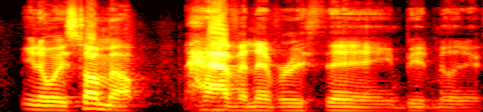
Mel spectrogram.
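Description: Here a man with a Southern US accent speaks at a medium pitch in a bright, sharp tone. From US South. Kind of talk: casual chat.

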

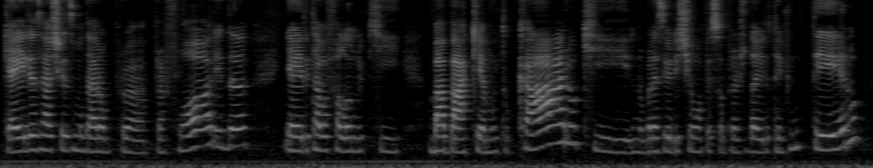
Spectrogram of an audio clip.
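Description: In a Paulista accent, a woman talks very fast at a fairly high pitch with ordinary pitch variation. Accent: Paulista Brazilian Portuguese. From Diadema, São Paulo, Brazil. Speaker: former au pair and student. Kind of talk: casual interview chat.

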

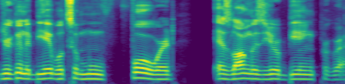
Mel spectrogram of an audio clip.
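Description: A man with an American accent and a normal speaking voice, medium pitch, moderate pace, on a very clean recording with a silent background and a dry, close sound with no echo. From Waterbury, Connecticut. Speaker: podcast co-host. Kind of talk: casual chat.

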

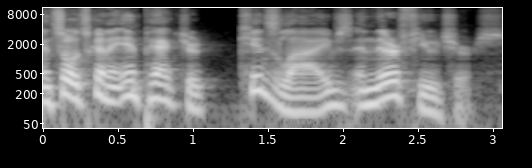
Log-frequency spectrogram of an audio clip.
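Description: Heard in a very clean recording with a silent background, a man's voice shows vocal fry and very wide pitch swings. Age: 50s. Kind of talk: teaching monologue on faith.

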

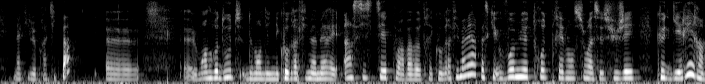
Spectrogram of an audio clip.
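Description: At a very fast pace, a woman talks with a fairly high pitch and a dark, mellow tone. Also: ordinary pitch variation. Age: 30s. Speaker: podcast host. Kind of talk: casual interview.

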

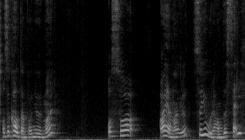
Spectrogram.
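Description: A woman's fairly high, dark and mellow voice at a fairly quick pace. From Norway. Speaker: new mother sharing birth story. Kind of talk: interview testimony.

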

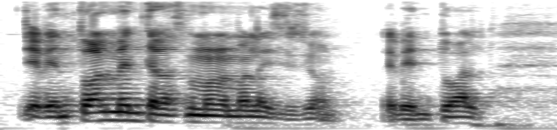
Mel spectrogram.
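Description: A man speaks with a Mexican accent in a fairly low pitch. His pitch varies in an ordinary way, with noticeable background noise. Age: 40s. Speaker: tech business director. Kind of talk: casual chat.

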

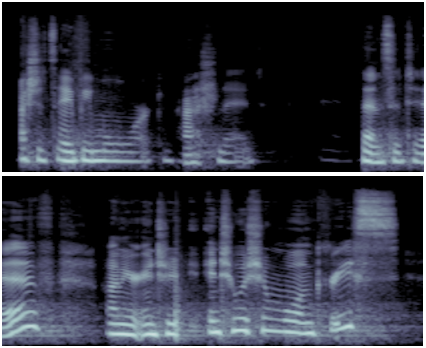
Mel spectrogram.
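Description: With an American accent, a woman speaks at a moderate pace and a medium pitch in a dark, mellow, somewhat breathy tone. Her intonation is lively, and she leaves long, frequent pauses. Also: big swings in loudness. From US Pacific Northwest, Portland. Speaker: podcast co-host. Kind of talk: casual chat.

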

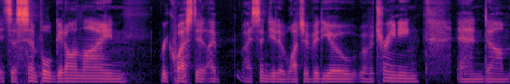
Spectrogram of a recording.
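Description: In a very clean recording with a silent background, a man with an American accent uses a normal speaking voice, fairly low in pitch with ordinary pitch variation. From Pennsylvania, Lebanon County. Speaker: nonprofit executive director, former paramedic. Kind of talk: casual interview. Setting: studio.

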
